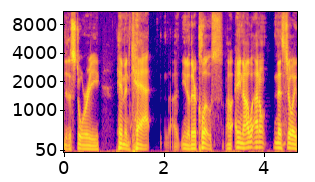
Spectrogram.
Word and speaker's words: Kat: He bonds with a girl named Kate. Actually, it's Kat. It's spelled Kate, but it's Kat.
